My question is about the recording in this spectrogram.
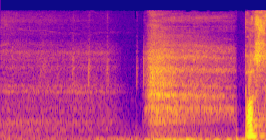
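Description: A man draws one audible breath into a close microphone about a second in, after a short lull. His speech resumes just before the end.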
